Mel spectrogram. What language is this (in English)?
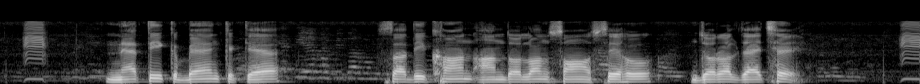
Maithili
